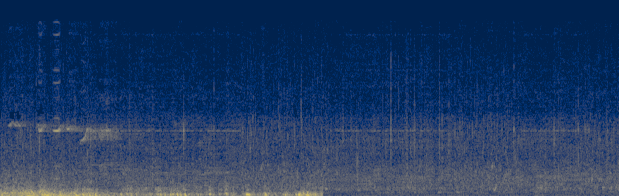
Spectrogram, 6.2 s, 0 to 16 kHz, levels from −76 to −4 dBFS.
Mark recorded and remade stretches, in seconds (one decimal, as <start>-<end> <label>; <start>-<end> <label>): 0.0-0.9 recorded; 0.9-2.4 remade; 2.4-3.3 recorded; 3.3-4.5 remade; 4.5-5.2 recorded; 5.2-5.8 remade; 5.8-6.2 recorded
